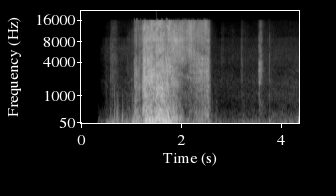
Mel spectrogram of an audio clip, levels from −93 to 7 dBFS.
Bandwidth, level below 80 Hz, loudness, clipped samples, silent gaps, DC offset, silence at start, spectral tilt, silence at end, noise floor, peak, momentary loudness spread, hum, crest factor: 16.5 kHz; -34 dBFS; -16 LUFS; under 0.1%; none; under 0.1%; 0.6 s; -2 dB/octave; 0.75 s; -59 dBFS; 0 dBFS; 26 LU; none; 22 dB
